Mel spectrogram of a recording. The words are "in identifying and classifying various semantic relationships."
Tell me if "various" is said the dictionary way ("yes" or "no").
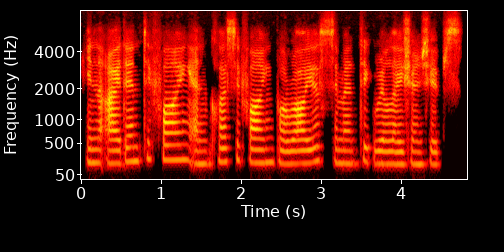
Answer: no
